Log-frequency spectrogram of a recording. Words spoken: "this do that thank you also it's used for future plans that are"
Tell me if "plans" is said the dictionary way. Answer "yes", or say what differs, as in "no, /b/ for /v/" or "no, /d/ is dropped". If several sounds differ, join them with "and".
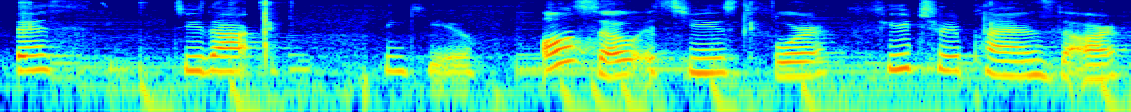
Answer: yes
